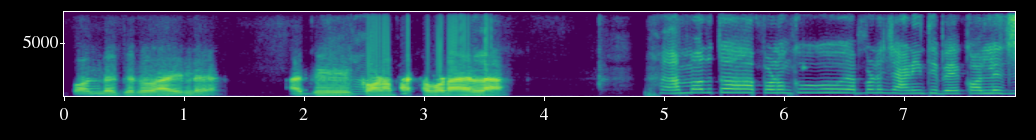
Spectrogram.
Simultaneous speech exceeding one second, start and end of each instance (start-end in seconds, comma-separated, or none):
none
